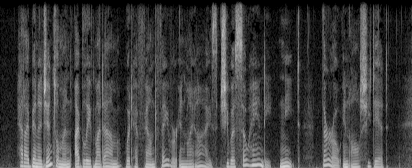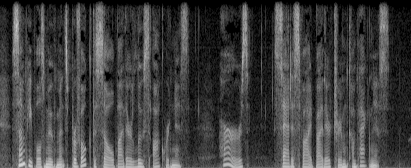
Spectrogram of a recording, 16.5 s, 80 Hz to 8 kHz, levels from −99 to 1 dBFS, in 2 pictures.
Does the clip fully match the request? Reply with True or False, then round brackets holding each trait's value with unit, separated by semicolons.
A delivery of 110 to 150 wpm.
True (145 wpm)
